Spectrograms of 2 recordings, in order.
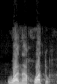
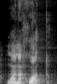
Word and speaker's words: Guanajuato: Muchas gracias, porque sé que cambia, por ejemplo, es Oaxaca, ese ya lo tengo incorporado, Veracruz, Chiapas, Tabasco, Guanajuato, ¿es así, correcto? Es Guanajuato. Guanajuato, bueno, perfecto.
